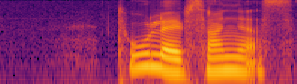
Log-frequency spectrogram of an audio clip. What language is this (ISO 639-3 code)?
nor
